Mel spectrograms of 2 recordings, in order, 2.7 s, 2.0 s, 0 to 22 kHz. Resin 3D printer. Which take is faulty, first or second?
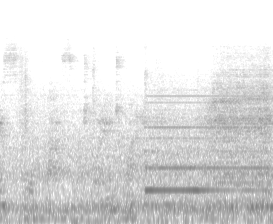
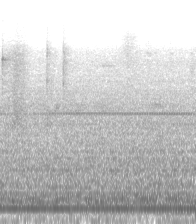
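first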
